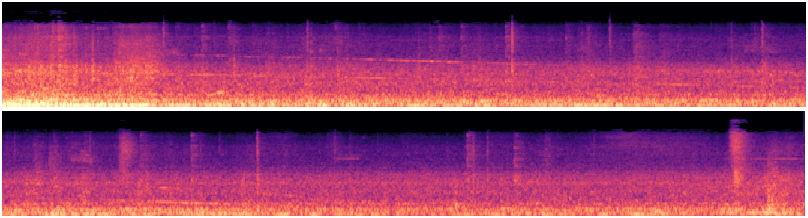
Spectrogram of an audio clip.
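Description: A bus engine hums and rumbles steadily from inside the cabin.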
